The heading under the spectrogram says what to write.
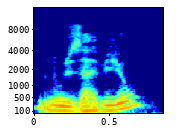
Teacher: Nous avions, final S not pronounced, and then little liaison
